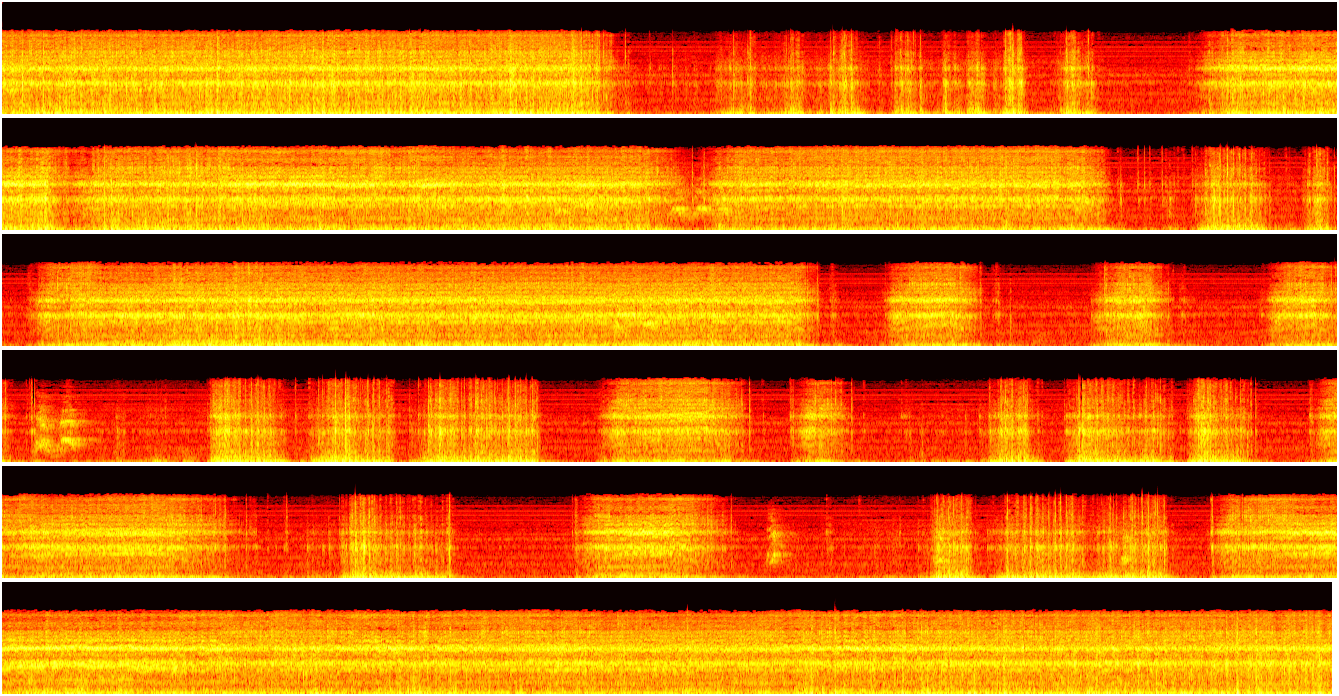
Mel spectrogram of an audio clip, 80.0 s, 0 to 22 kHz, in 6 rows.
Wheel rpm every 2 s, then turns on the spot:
120, 110, 110, 10, 20, 10, 80, 90, 110, 110, 70, 110, 30, 40, 110, 110, 110, 60, 30, 30, 10, 20, 20, 50, 10, 10, 30, 70, 10, 20, 20, 20, 30, 110, 110, 110, 110, 110, 120, 120.
6-12 24-26 42-46 50-52 56-58 62-64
